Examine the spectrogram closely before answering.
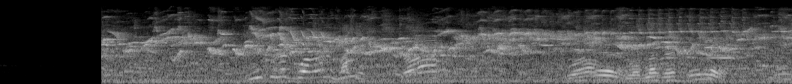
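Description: A caged songbird sings loud, rapid, varied trills and whistles.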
